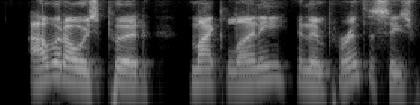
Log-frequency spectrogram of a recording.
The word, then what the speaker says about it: Lunney: would always put Mike Loney and then parenthesis rhymes with money that way the announcer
